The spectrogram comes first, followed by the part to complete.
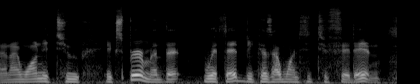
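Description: In a very clean recording with a silent background, a man with an American accent speaks at a medium pitch with a dark, mellow tone and ordinary pitch variation. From US, child of Spanish-speaking immigrants. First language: Spanish. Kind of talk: solo podcast monologue. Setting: outdoors in front of mountains.

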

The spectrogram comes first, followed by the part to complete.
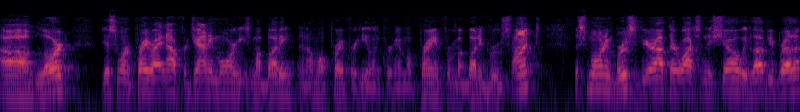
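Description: The voice has lively intonation and an animated tone, moving at a moderate pace. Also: man. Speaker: church pastor hosting a Bible show. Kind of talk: casual Bible talk show. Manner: animated, raised voice.

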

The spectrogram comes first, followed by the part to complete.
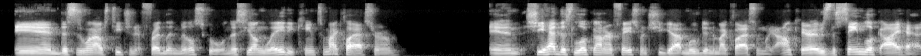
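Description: A man's voice at medium pitch, energetic in tone, talking very fast with ordinary pitch variation. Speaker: middle school teacher. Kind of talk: interview. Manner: animated.

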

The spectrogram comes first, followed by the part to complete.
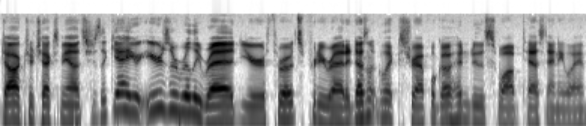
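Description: A man uses a plain, everyday voice, pitched fairly high with ordinary pitch variation. The background is quiet. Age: 20s. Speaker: podcast co-host. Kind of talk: casual chat.

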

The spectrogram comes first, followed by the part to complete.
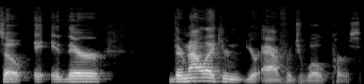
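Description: This man has a medium pitch and an American accent, speaking at a moderate pace with ordinary pitch variation. The recording is very clean, with a silent background. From New York. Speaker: podcast host. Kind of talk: casual chat. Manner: halting, many restarts.

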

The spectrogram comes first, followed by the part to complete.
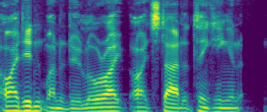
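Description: Here a man with an Australian accent speaks in a fairly low pitch. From Darwin, Northern Territory, Australia. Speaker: mining company chairman. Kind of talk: interview.

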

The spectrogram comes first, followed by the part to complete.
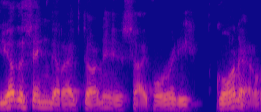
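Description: A man with an American accent speaks at medium pitch in an ordinary speaking voice, with lively intonation and a fairly quick pace. The background is quiet. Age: 60s. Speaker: coffee company founder. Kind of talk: interview.

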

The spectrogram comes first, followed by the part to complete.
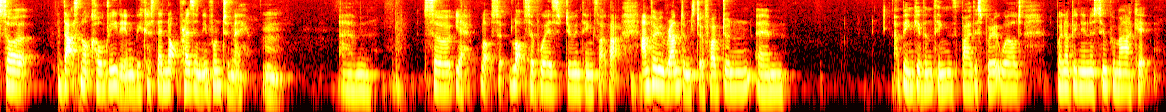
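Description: A woman speaks in a fairly low, dark and mellow voice with a strong Yorkshire accent. Her intonation stays fairly even at a moderate pace, broken by long, frequent pauses. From Yorkshire, England. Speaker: spiritualist medium. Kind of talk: interview.

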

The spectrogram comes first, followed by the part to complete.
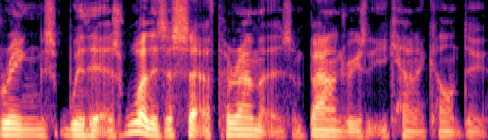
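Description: A man's very fast speech at a medium pitch, with a dark, mellow tone. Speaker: football podcast host and producer. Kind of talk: interview. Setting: podcast studio.

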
